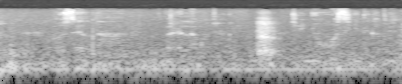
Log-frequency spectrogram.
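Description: Near silence: room tone with faint whispering voices and a brief soft sound about two and a half seconds in.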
